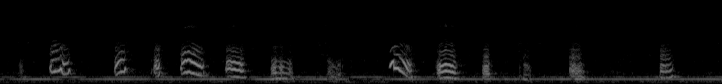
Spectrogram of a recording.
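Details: Puppy letting out soft, thin yips and brief whimpers at irregular intervals, some slightly rising and wavering. A steady low hum lies beneath the calls.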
